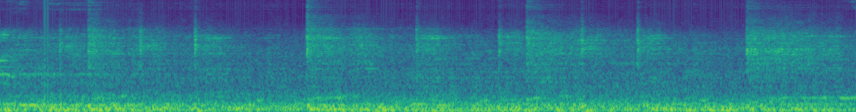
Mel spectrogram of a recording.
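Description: Steady road noise inside a car travelling at motorway speed: a dense, even low rumble of tyres on asphalt and engine.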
